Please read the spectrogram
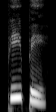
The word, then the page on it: ಪಾಪ: Kannada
